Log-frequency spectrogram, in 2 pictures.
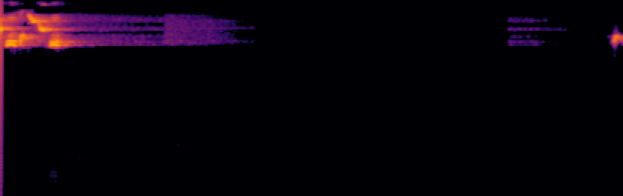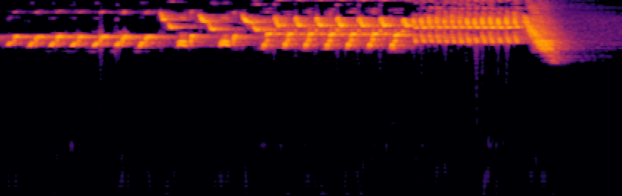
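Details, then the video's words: Brief twitter from a European goldfinch hybrid, then a long silence before a sustained high song of rapid repeated notes building into a dense buzzy trill and ending in a falling slur. "تغريد هجين الحسون Canto De Mixto del Jilguero"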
